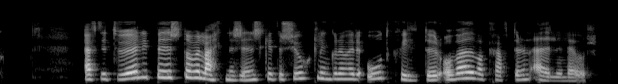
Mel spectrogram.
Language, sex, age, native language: Icelandic, female, 30-39, Icelandic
